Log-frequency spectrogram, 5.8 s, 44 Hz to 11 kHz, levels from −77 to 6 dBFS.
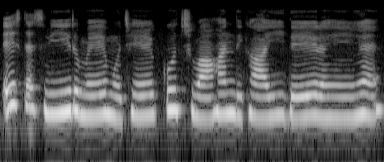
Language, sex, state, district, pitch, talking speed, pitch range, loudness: Hindi, female, Madhya Pradesh, Katni, 220 Hz, 105 wpm, 210-245 Hz, -14 LUFS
